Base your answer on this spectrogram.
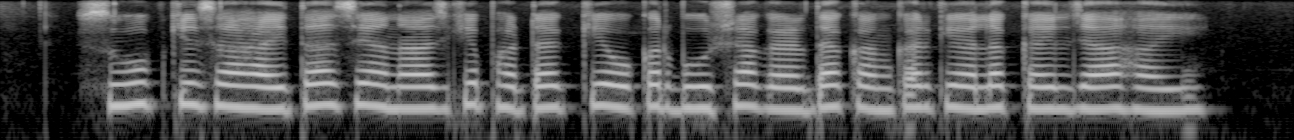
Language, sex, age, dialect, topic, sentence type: Magahi, female, 41-45, Central/Standard, banking, statement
